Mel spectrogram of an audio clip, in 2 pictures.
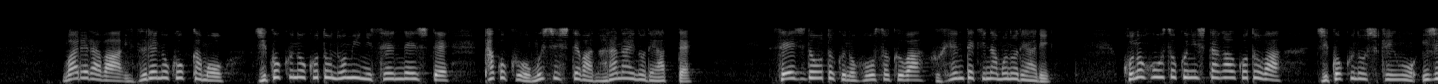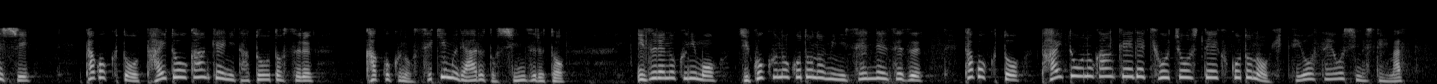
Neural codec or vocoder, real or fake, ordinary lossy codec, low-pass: none; real; Opus, 64 kbps; 5.4 kHz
